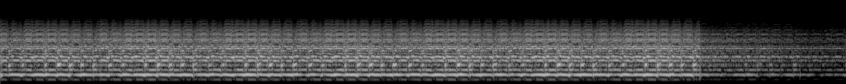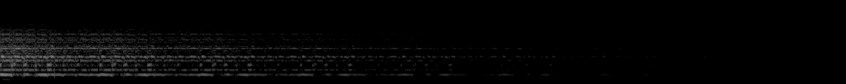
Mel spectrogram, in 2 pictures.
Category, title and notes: Speech > Other
sonar sound effect HELL SCREAM YELL
Man child screaming. Sound is a recording of vocals in my home studio.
